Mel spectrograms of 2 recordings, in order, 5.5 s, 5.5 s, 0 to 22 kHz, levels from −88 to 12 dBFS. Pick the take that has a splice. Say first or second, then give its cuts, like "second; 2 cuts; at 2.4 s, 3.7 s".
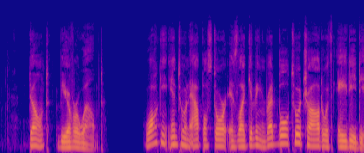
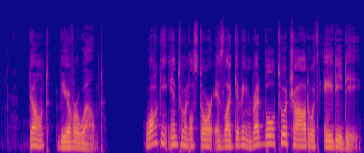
second; 1 cut; at 2.8 s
